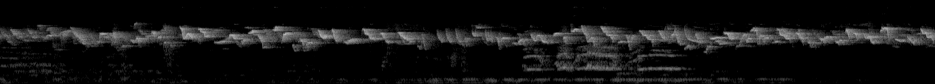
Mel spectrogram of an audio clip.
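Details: At dawn, a lemon-bellied white-eye pours out an unbroken run of rapid, high, slurred chirps and twitters, with a soft low rumble and brief lower chatter midway.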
